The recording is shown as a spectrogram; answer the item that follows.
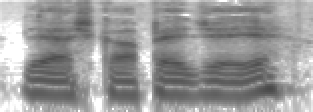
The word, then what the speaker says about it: DHKPC: Bir yandan da Türk hükümetinde hata görmüyoruz ama kanıtlar toplanınca DHKPC'ye, öyle okunuyor değil mi o? – Evet, DHKPC. – Niye o ha diye okumuyoruz bilmiyorum ama öyle yerleşmiş dile.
